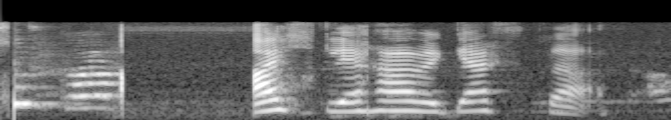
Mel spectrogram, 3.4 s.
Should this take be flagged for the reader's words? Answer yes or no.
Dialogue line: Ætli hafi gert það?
no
